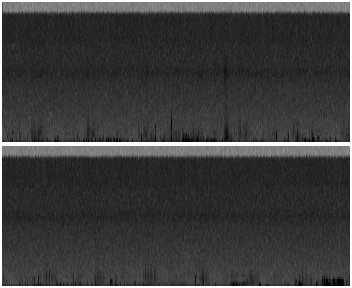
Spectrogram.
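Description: Repeated bubbling, gurgling rumbles with squeaky bursts, loudest near the end; ordinary stomach growling, a normal bowel sound.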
